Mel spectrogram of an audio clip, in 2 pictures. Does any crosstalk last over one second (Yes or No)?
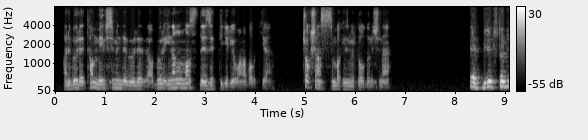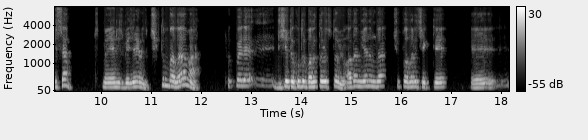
No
